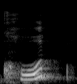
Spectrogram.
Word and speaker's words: 곳: When you're saying 것, you are closing your throat and opening your mouth. 것. But when you're saying 곳, you are slightly, very slightly opening your throat while closing your mouth. So both has different pronunciations.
